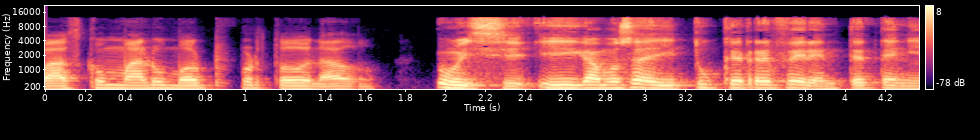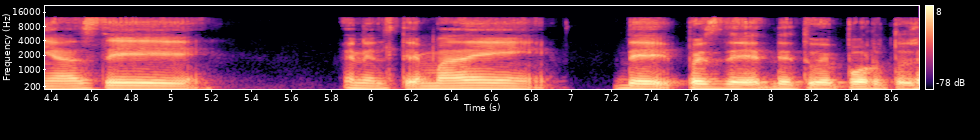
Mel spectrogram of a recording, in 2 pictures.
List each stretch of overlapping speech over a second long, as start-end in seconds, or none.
none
